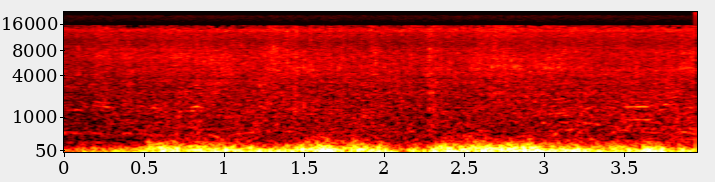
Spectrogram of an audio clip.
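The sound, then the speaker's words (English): A green wooden fishing boat carrying fishermen back from the deep sea rumbles as it approaches the ocean shore, a steady, loud low-pitched drone mixed with gusty wind and the wash of surf, with no voices. “our conversation is interrupted by a green wooden fishing boat with fishermen from the deep sea approaching the shore, where women, men and children with baskets eagerly wait to buy fresh fish.”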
